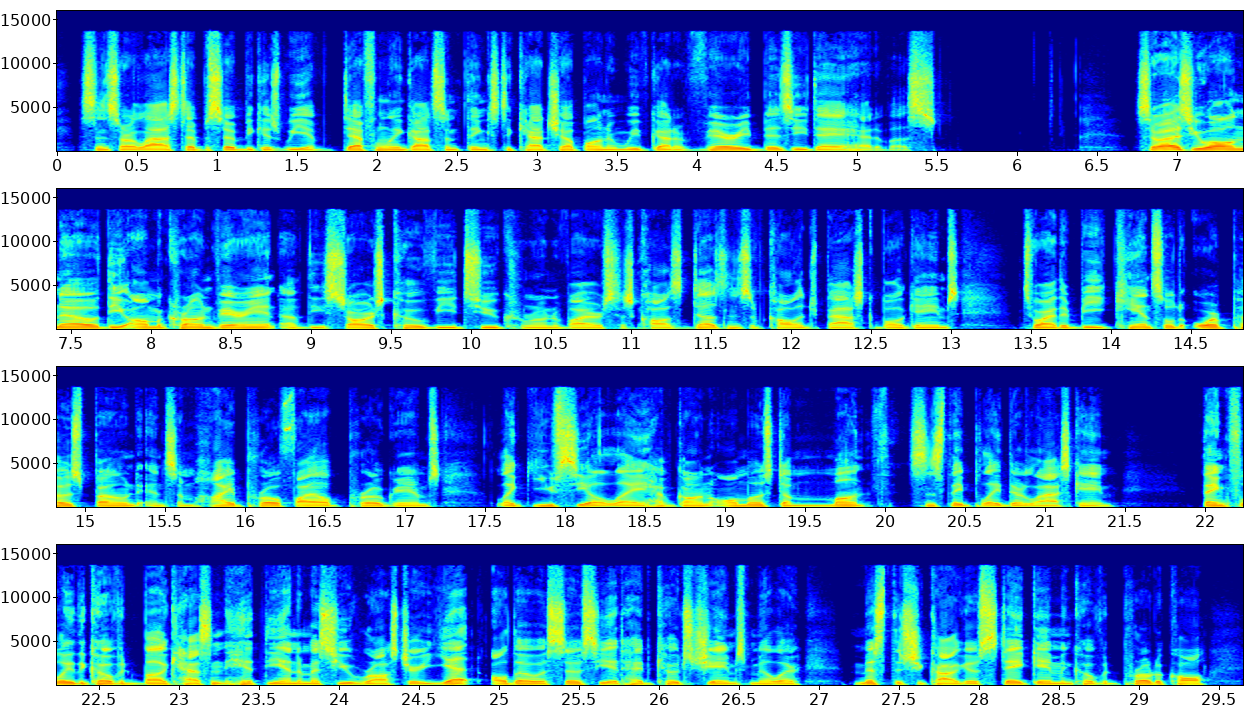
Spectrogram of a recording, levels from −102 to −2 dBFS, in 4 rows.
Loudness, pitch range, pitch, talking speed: -29 LUFS, 110-125 Hz, 115 Hz, 190 wpm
